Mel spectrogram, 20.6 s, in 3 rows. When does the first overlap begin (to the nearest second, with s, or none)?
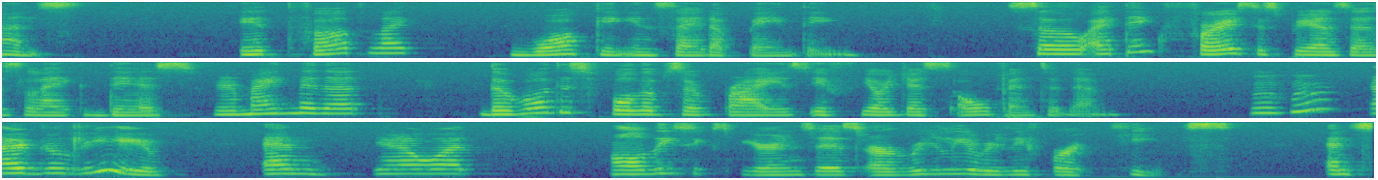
none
